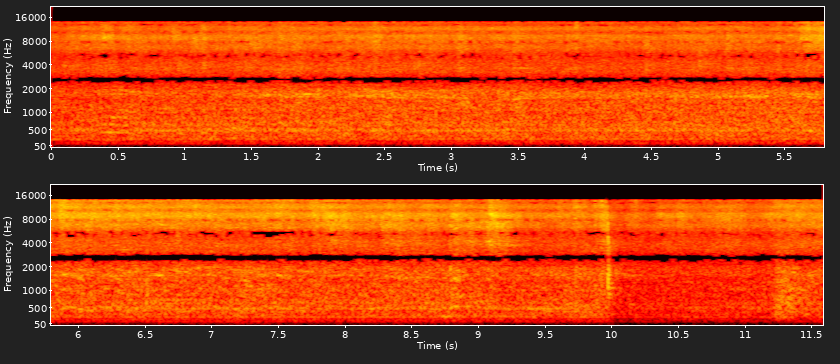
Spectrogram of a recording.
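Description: Steady background noise of a fish-processing plant's machinery and running water, with one sharp click near the end.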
